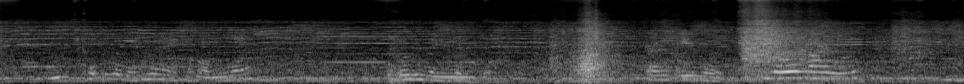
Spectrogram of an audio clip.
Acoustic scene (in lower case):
restaurant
